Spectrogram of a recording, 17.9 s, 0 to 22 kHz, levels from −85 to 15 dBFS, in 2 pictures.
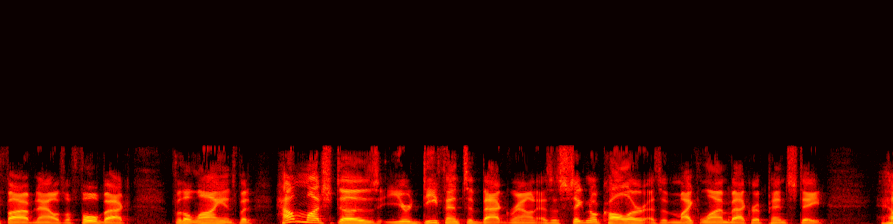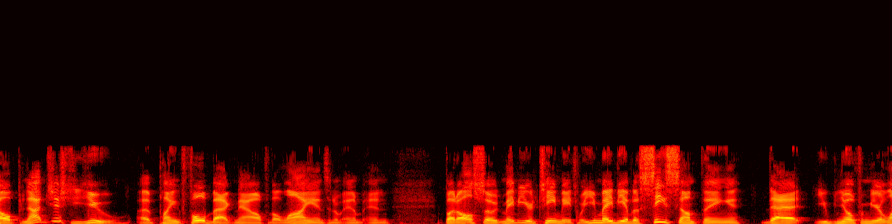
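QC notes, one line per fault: Nothing stood out on listening to this speech clip.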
